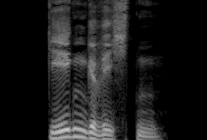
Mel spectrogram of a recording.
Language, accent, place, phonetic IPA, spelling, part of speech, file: German, Germany, Berlin, [ˈɡeːɡn̩ɡəˌvɪçtn̩], Gegengewichten, noun, De-Gegengewichten.ogg
- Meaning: dative plural of Gegengewicht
